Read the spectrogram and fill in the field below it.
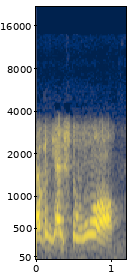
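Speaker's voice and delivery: ordinary delivery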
